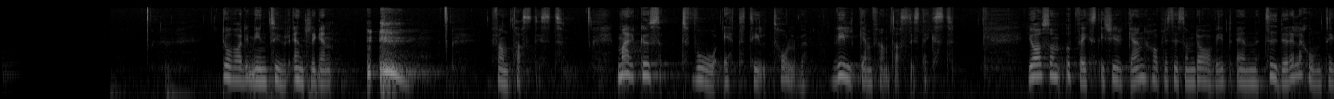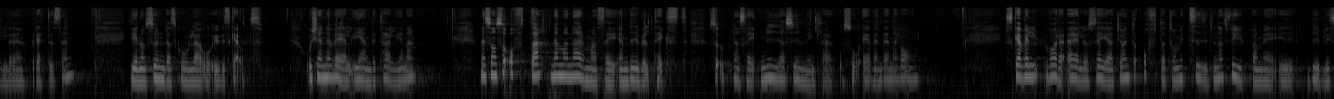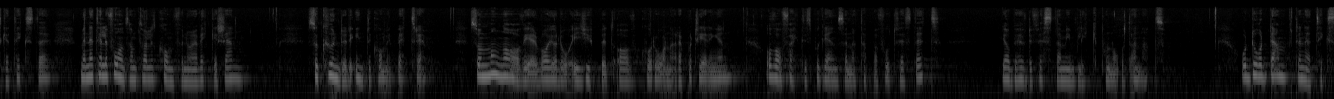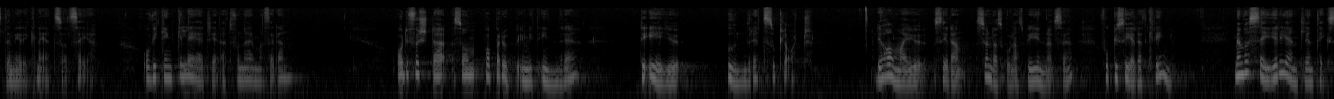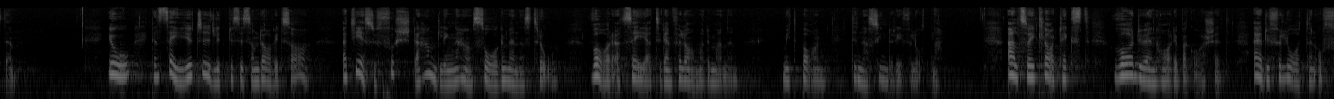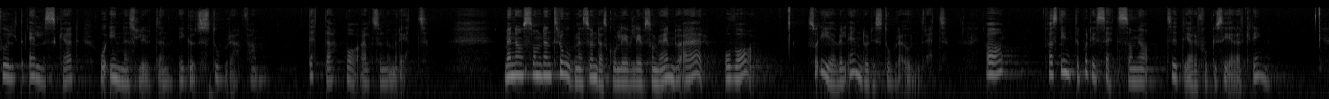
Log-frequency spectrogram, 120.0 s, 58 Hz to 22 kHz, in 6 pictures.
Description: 2×7 predikan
